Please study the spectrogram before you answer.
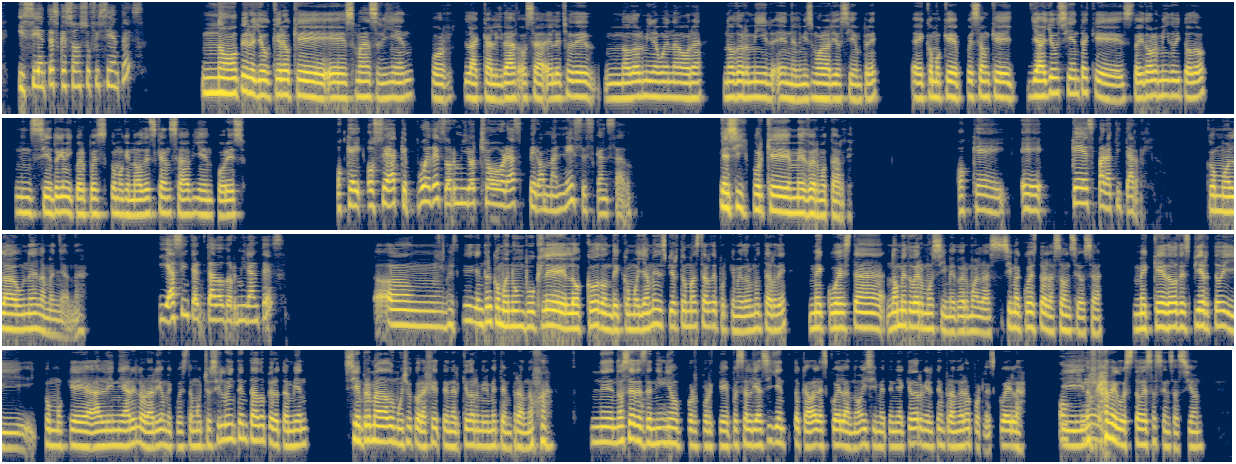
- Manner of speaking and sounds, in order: chuckle; laughing while speaking: "nunca"
- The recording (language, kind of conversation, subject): Spanish, advice, ¿Qué te está costando más para empezar y mantener una rutina matutina constante?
